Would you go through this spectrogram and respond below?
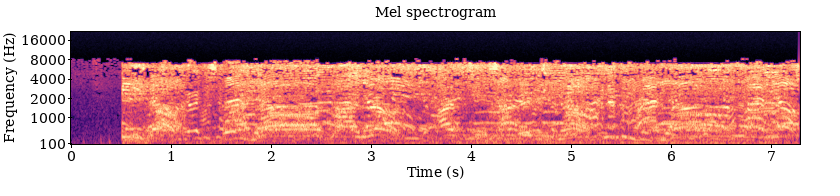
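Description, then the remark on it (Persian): A crowd of protesting retirees chants together in Tehran in front of the Plan and Budget Organization on a Tuesday, in rhythmic, shouted phrases, many voices blending into a dense, steady roar that bursts in abruptly after a brief quiet start. “در اینجا ابتدا ویدیویی داریم از تجمع اعتراضی بازنشستگان در تهران در مقابل سازمان برنامه و بودجه که روز سه‌شنبه انجام شد.”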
